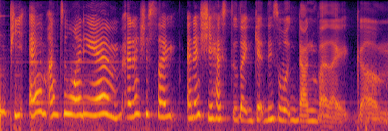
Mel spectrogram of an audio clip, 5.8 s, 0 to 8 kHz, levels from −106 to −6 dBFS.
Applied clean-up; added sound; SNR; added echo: neural separator model SepFormer DNS4.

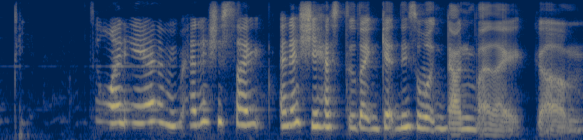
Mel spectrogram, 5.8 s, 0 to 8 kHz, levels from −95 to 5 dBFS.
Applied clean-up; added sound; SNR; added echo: neural mask model DeepFilterNet 3.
